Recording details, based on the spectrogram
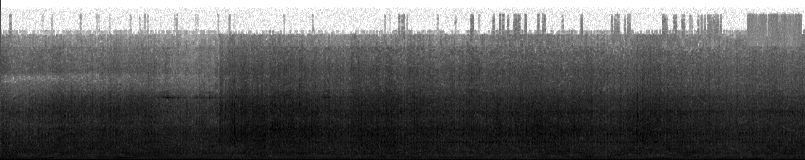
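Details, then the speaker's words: Fairly new Troy Bilt lawn mower with low compression, previously a no-start, running after its tank was drained and its carburetor cleaned: steady, even buzzing drone under load in thick grass, no misses or surging; running better than expected. "well that's a wrap we got it running and it's running a lot better than I thought it would going through that thick grass"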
